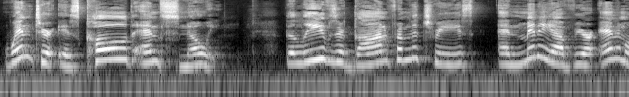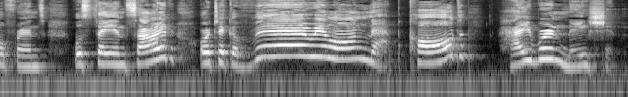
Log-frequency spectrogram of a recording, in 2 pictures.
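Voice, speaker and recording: Woman as a gentle, slow-talking mother hippo. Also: sits high, expressive. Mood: explaining gently. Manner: soothing, patient.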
